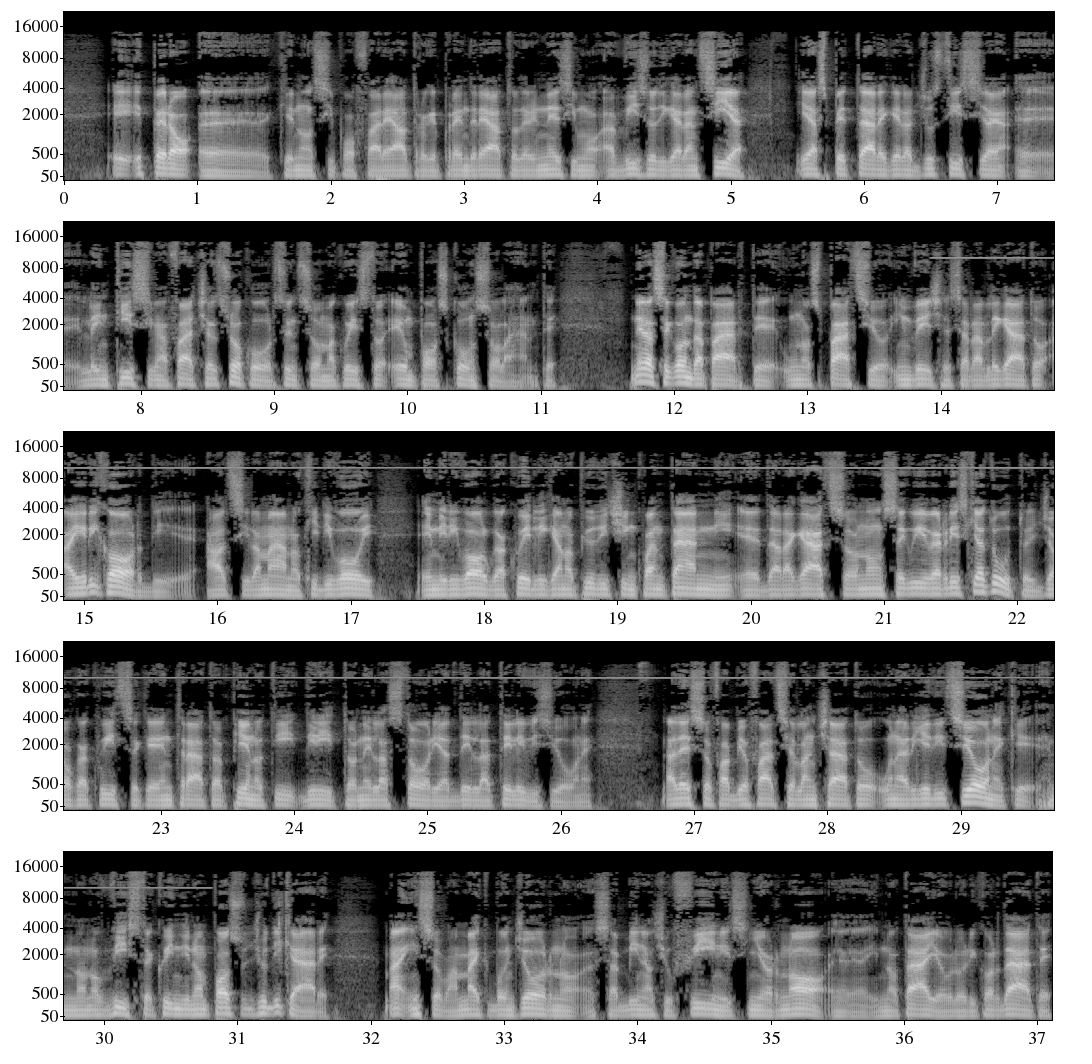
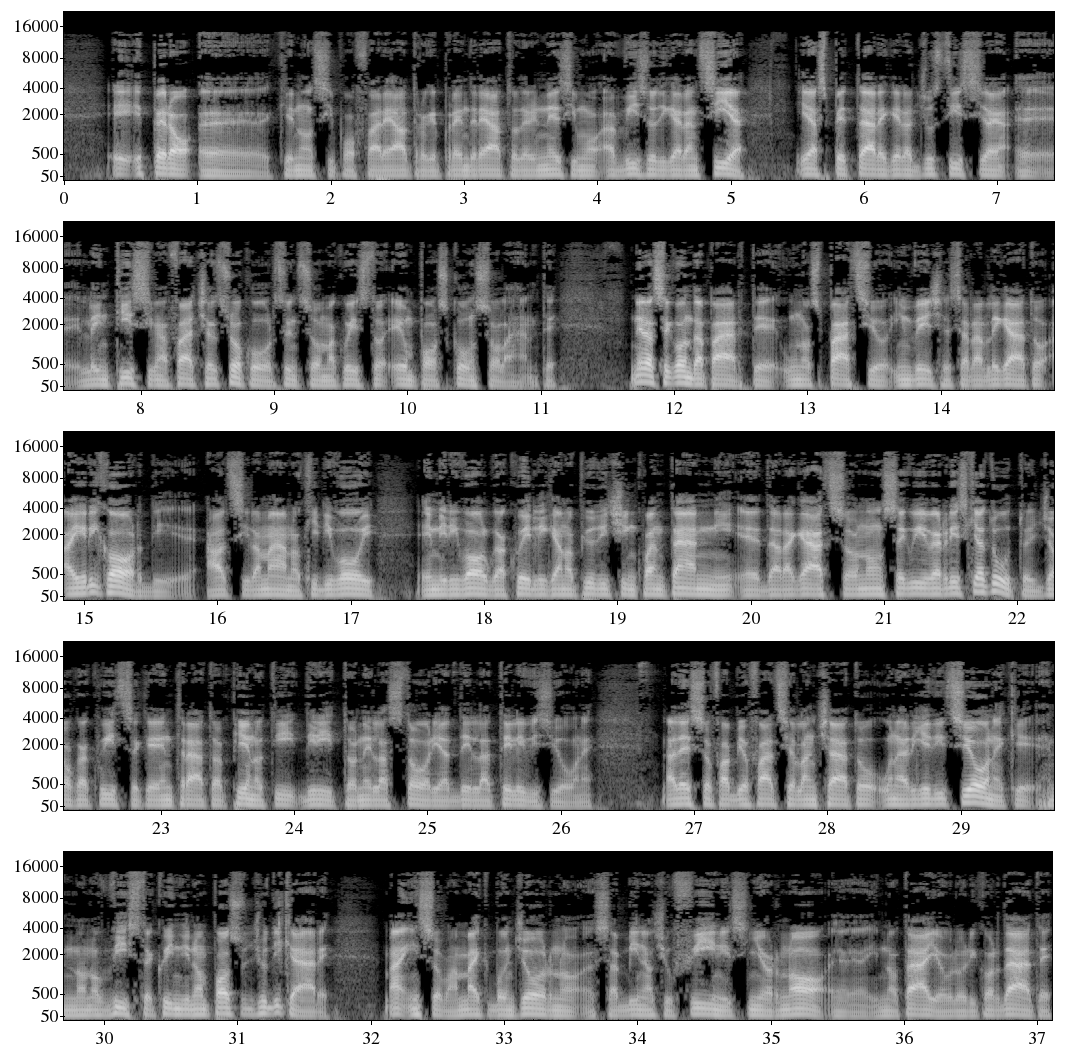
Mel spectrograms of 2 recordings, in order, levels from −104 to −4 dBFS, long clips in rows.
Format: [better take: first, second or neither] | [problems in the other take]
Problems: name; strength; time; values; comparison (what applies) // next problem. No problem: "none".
second | high-pitched whine; noticeable; from 14 to 31 s; 10 kHz, 15 dB below the speech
